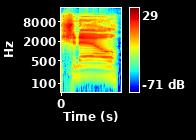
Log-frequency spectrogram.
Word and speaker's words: Chanel: You know, Chanel.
